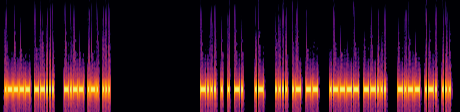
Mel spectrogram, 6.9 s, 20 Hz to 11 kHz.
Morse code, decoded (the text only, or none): 17 YRS BEEN A HAM 17 YRS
